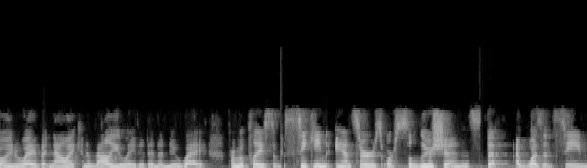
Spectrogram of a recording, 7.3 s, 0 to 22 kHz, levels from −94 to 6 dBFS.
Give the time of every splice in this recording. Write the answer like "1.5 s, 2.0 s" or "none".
3.4 s, 5.9 s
